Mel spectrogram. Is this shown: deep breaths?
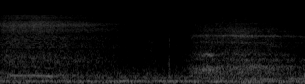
yes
